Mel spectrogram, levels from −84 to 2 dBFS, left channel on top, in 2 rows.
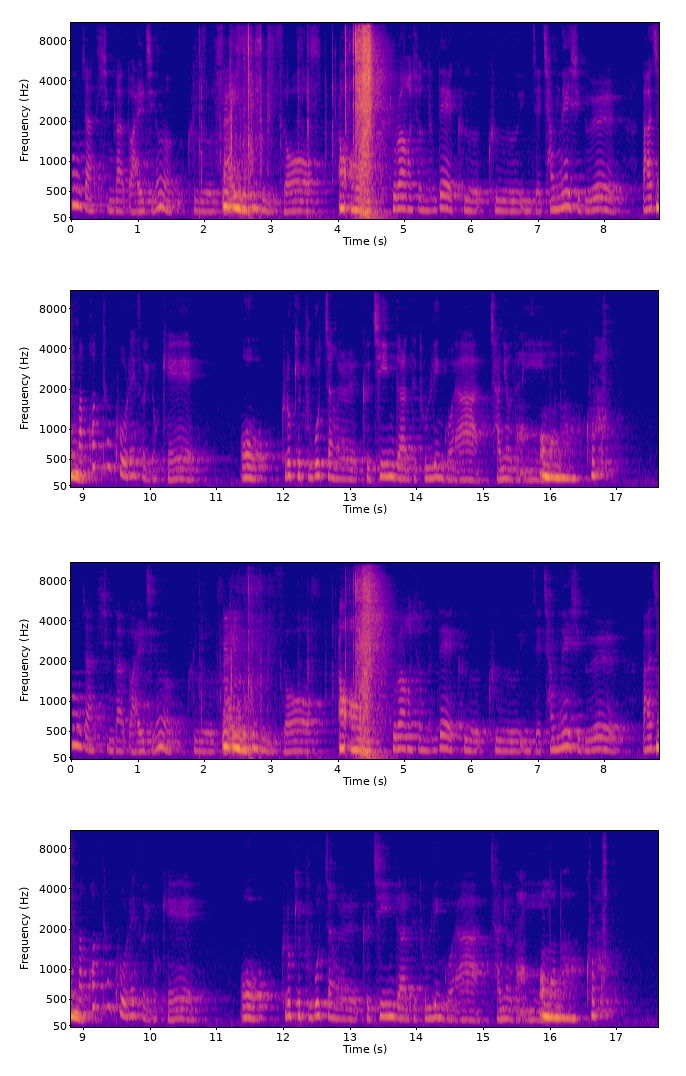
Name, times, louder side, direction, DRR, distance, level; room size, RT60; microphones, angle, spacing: voice 1, 0.0-3.7 4.2-4.5 4.8-8.2 8.6-10.7 11.4-11.7 12.0-15.9 16.6-16.9, left 1 dB, 30° left, 7 dB, 2.4 m, -37 dB
sound 1, 1.9-3.1 3.4-4.7 5.0-5.1, left 9 dB, 75° left, 1.4 m, -27 dB
voice 2, 2.3-2.7 4.0-4.5 8.8-9.0 15.5-16.9, equal, 30° right, 8 dB, 2.2 m, -27 dB
21.0 x 20.5 x 7.4 m, 1.2 s
head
